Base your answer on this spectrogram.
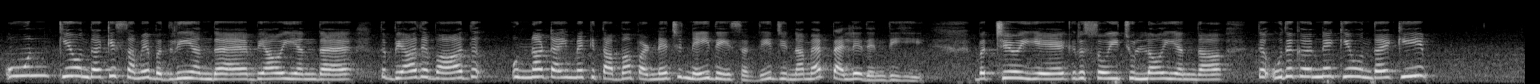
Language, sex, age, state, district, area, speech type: Dogri, female, 45-60, Jammu and Kashmir, Jammu, urban, spontaneous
